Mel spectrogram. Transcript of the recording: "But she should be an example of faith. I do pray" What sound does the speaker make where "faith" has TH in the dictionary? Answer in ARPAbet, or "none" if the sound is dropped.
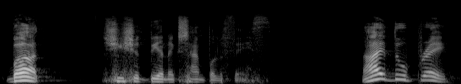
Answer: TH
